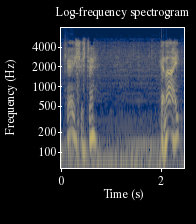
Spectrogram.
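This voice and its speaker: A man's voice: fairly high pitch, animated, measured pace, vocal fry. An actor playing a mocking young man in a 1940s radio drama. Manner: mocking, teasing. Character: taunting young man, sly and menacing. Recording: muffled 1940s radio broadcast with music.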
